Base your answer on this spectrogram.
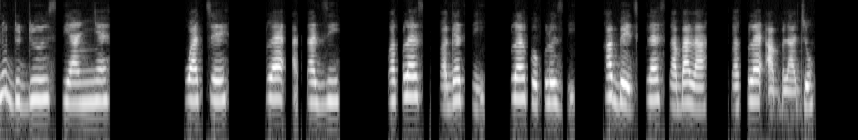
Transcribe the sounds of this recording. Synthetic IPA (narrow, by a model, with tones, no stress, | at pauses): nũ˦ɖu˨ɖu˦si˨a˨ɲɛ̃˦ | wa˨t͡ʃe˦ | k͡plɛ˦a̰˨t̪a˦di˦ | wa˦k͡plɛ˦si˨fa˨ɡɛ˦ti˨ | k͡plɛ˦ko˨klo˦zi˨ | ka˦be˨d͡ʒk͡plɛ˦sa˨ba˦la˨ | ɡ͡ba˨k͡plɛ˦ʔa̰˨bla˨d͡ʒo˦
